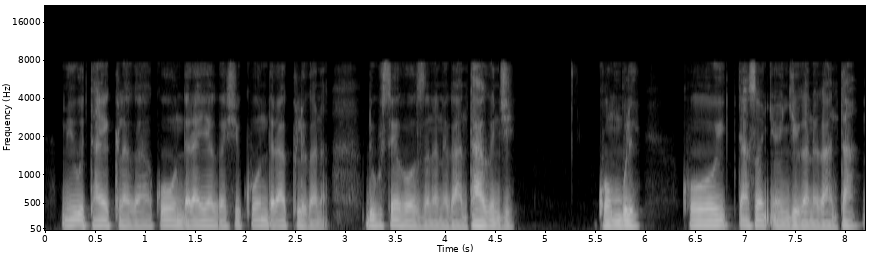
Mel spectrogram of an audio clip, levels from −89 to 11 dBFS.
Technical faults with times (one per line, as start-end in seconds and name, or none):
1.73 packet loss on an ADPCM call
